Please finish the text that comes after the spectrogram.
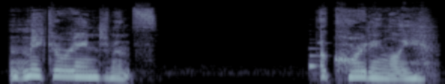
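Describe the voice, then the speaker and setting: A woman's voice: fairly high pitch, slow, a little hiss or hum. A woman playing an overworked young knight commander in an anime game, speaking in a formal, composed and polite way. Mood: weary, polite. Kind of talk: anime video game voice acting.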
